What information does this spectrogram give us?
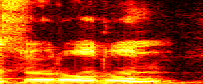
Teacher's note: اس طرح سرورون، تو یہاں دونوں را جو ہے نا، را کے اوپر پیش ہے، دوسری را کے اوپر دو پیش ہیں تو ان کو موٹا پڑھنا ہے، سین باریک ہوگا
